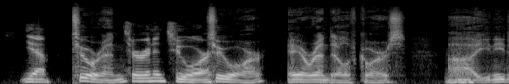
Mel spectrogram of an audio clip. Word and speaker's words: Eärendil: I think when I first read the book, I was trying to stress the A, so it was Eärendil. Oh, yeah. Instead of Eärendil.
